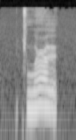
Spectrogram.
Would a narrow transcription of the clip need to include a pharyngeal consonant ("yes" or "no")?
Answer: yes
